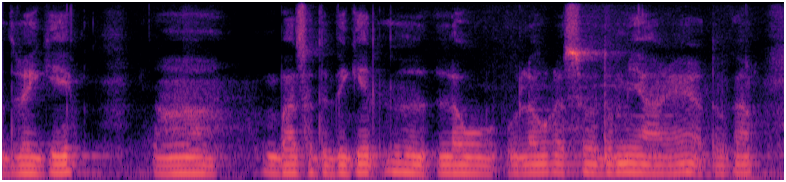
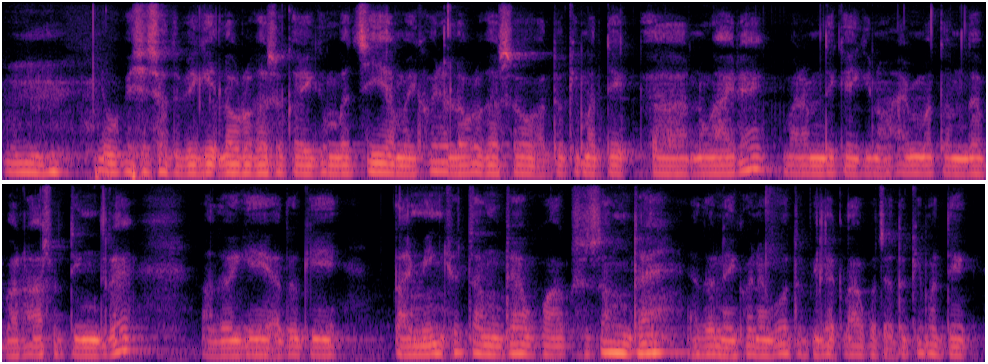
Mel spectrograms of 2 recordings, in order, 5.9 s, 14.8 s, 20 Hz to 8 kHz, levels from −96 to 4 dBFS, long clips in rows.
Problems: background sounds at intervals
